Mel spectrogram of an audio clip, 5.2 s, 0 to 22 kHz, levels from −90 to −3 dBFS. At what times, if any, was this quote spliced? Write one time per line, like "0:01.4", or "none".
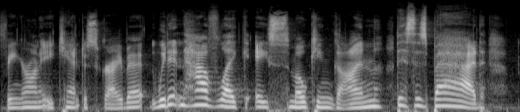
0:01.5
0:03.9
